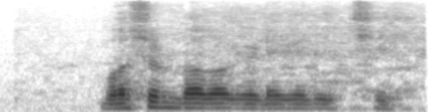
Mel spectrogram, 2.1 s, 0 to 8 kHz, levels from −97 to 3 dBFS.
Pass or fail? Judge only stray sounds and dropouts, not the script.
pass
